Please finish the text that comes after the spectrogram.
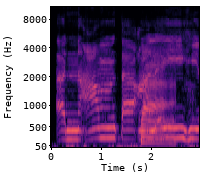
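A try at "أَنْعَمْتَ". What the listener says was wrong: Bagus ainnya, tapi non sukunya jangan mentu, jangan ane, tapi an'amta. Non sukunya bagus, tapi ainnya jadi ragu-ragu. Gitu loh. Jadi ketika ainnya dimaksimalkan, non sukunya mantul. Ketika non sukunya aman gak mantul, ainnya kurang kuat. Dua-duanya harus maksimal.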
